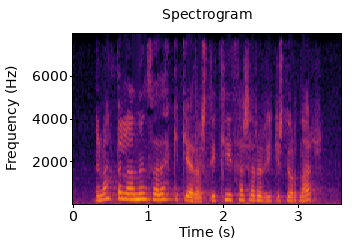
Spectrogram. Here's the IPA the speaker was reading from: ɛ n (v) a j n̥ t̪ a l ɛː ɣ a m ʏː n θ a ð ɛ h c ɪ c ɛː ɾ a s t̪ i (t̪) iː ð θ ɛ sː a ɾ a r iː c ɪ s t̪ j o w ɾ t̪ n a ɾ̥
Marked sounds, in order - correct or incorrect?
correct, incorrect: t̪ʰ

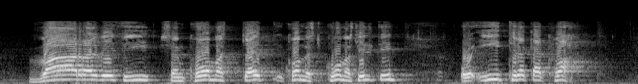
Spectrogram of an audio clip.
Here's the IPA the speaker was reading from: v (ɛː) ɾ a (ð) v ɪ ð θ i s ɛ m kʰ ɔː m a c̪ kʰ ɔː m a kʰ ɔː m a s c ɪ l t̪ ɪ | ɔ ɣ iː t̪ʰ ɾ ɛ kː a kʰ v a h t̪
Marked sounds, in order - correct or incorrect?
incorrect: aː, correct

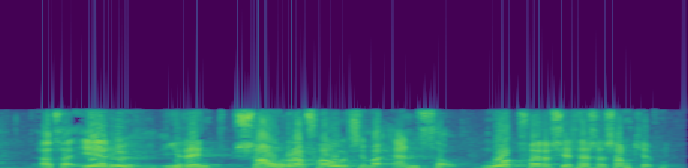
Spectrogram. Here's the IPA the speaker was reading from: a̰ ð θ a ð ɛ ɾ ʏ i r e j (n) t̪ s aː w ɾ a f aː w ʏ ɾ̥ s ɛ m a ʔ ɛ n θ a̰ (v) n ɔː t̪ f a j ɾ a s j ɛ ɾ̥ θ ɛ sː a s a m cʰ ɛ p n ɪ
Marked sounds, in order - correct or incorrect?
correct, incorrect: w

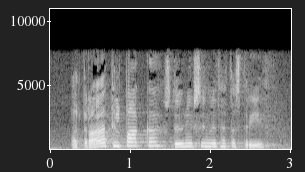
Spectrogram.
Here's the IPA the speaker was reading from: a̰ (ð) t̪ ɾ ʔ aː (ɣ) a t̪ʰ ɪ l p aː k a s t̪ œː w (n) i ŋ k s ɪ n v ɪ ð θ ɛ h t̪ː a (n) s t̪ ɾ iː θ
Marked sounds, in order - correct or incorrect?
correct, correct, correct, incorrect: none

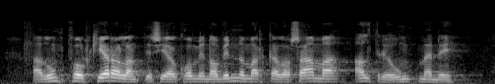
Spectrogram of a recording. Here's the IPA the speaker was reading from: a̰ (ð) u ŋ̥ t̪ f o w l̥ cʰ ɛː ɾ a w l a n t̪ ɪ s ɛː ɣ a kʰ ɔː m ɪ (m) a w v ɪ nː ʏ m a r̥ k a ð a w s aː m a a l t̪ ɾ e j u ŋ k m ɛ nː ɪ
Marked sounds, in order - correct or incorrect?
correct, incorrect: n

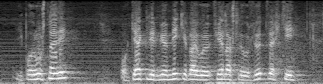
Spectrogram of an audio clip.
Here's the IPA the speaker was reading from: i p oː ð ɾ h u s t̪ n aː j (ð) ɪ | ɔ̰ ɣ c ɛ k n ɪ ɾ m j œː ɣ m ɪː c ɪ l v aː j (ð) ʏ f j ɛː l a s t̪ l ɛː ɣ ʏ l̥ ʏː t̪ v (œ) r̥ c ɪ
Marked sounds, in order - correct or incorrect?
correct, incorrect: ɣ, incorrect: ɛ

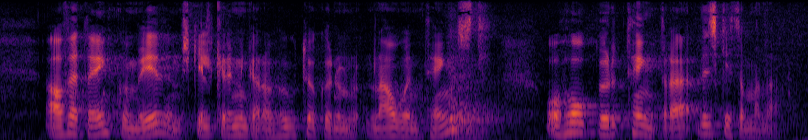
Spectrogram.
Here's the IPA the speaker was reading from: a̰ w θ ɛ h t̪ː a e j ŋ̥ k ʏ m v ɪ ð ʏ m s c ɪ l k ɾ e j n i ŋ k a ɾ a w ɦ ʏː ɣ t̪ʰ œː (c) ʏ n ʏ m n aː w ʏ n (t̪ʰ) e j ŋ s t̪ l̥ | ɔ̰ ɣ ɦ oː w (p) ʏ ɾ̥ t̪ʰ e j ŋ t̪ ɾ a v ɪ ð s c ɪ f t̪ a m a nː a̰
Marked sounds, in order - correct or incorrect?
incorrect: k, correct, correct

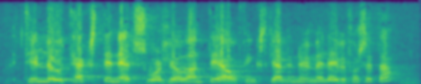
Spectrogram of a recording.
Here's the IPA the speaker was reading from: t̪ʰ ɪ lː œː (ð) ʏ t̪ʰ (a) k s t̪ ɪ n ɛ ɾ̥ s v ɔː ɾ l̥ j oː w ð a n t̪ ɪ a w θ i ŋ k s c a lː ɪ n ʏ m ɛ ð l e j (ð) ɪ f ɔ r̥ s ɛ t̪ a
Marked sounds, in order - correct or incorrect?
incorrect: ɣ, incorrect: ɛ, incorrect: v

